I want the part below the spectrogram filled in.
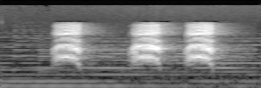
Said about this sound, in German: Und man kann auch hören, wie tief in diesem Nebel drin hin und wieder die Raben rufen.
